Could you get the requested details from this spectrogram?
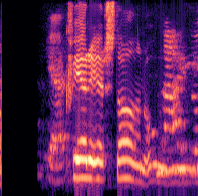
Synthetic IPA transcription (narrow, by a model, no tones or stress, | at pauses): kʰv̥ɛːɾɪɛɾ̥st̪aːðanow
